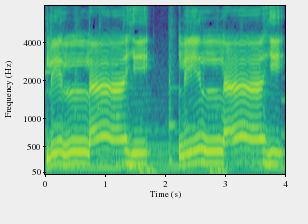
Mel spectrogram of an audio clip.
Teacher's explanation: Lillahi sahabat Al-Qur'an itu panjangnya dua harakat saja.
